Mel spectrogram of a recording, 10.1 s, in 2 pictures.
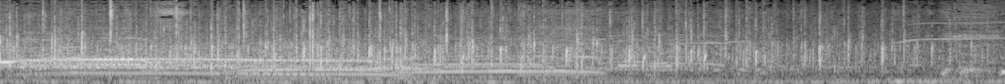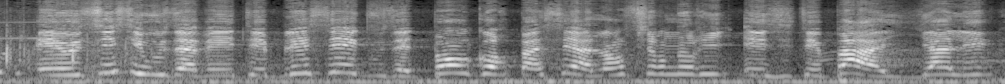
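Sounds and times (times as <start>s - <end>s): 
scattered cheers and raised voices: 0.0s - 5.6s
crowd clapping: 0.0s - 5.9s
speech: 5.6s - 10.0s.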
